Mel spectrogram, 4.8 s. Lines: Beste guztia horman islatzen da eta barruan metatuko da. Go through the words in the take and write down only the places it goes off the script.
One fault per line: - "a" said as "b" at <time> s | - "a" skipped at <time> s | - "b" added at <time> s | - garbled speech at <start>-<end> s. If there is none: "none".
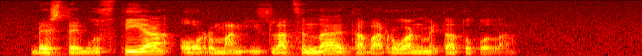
none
